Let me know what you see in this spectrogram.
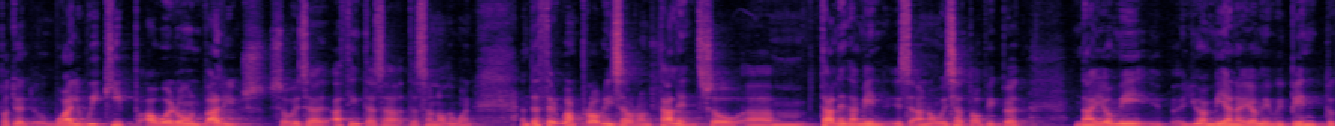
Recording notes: Joined by a live studio audience for the first time, at the People Leadership Summit 2022.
